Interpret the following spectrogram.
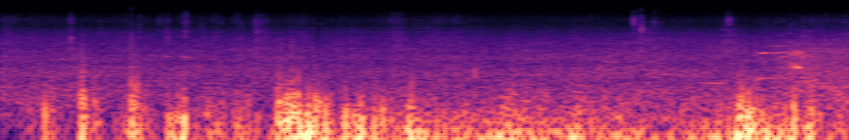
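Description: Wind buffeting the camera microphone in low, uneven rumbles, gusting harder from about two seconds in.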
